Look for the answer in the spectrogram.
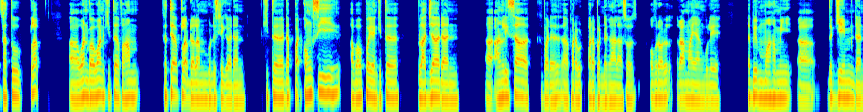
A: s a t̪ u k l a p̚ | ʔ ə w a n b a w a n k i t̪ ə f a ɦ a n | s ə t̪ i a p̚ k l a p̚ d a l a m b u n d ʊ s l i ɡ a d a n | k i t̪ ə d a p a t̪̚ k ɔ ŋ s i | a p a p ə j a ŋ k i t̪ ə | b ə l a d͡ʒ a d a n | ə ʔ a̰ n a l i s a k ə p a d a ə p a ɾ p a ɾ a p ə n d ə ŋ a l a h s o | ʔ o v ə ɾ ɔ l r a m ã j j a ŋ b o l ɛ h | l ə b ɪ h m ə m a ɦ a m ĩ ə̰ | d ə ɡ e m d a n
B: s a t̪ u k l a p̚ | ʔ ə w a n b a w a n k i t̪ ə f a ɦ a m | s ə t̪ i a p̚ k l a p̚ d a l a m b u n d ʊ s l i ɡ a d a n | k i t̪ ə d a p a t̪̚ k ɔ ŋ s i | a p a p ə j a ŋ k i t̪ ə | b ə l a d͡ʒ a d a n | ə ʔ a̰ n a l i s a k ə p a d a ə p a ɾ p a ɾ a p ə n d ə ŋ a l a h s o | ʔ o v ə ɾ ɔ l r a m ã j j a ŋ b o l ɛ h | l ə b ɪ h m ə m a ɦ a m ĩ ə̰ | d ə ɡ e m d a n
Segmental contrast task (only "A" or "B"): B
